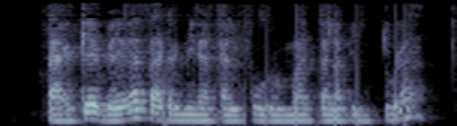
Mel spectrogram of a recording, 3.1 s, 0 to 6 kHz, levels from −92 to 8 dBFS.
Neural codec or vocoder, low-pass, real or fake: none; 5.4 kHz; real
